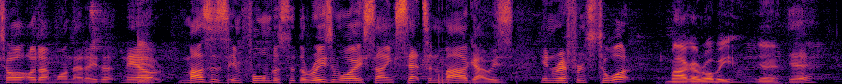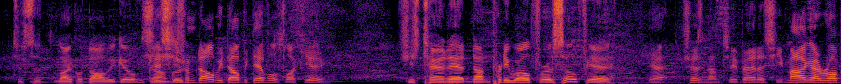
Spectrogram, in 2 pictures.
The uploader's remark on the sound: live from the Brisbane Greyhound Club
